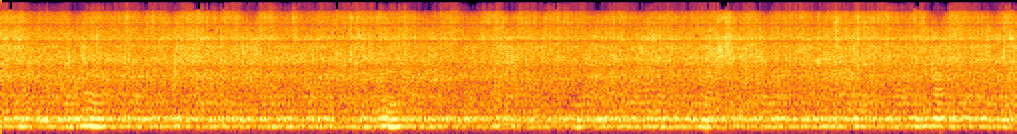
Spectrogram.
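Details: Honey bees inside a beehive make a steady, dense, low buzzing hum that stays even throughout, with small swells in loudness and faint crackling over the drone.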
